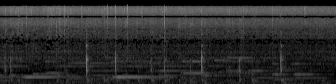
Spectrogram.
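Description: Garlic, onion, spring onions and ginger sizzling in oil in a stainless steel pan, stirred with a wooden spatula that knocks against the pan several times.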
